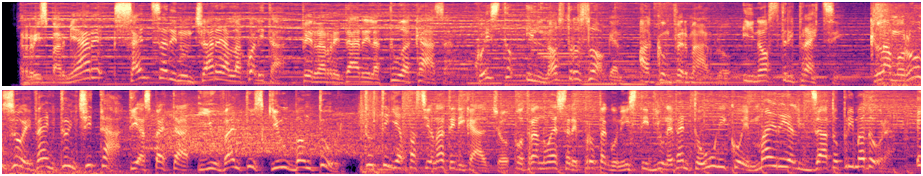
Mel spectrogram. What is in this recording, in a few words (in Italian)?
speaker maschile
